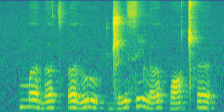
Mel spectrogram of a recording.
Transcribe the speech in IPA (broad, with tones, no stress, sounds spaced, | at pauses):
m ɤ˥˩ n ɤ˥˩ t͡sʼ ɤ˥˩ l u˥˩ | ɖ͡ʐ i˩˧˩ s i˥˩ l ɤ˩˧˩ p ɔ˩˧˩ ǀʰ ɵ˥˩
